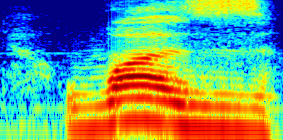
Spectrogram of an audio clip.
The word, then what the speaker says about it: was: and a crazy language all these words that I'm going to show you now are written with an S however they are all pronounced with a voice Z why this is I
